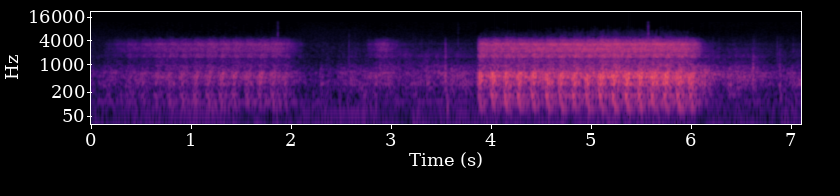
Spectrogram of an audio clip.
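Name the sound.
gunfire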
